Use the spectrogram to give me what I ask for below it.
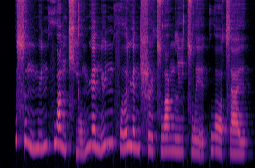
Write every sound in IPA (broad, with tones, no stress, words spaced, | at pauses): sʊ˥˩ŋmy˧˥n fwɑ˥˩ŋt͡ɕʰjo˩ʊ̯mɥɛ˥˩n y˥nfɤ˧˥lɥɛ˧n ʂɻ̩˥˩t͡swɑ˥ŋli˧˥t͡swḛ˨˩ɪ̯ kwɔ˥˩t͡sa˩ɪ̯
